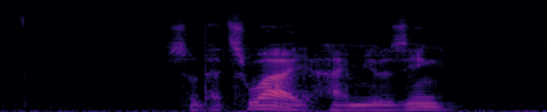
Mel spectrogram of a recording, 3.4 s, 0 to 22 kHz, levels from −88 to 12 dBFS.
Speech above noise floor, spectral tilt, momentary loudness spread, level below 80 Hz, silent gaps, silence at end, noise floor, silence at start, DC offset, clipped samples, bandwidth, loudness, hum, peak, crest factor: 29 dB; -3.5 dB/octave; 15 LU; -76 dBFS; none; 0.6 s; -75 dBFS; 0.15 s; under 0.1%; under 0.1%; 16 kHz; -47 LUFS; none; -24 dBFS; 26 dB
